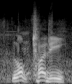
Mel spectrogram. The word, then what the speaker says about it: Loctudy: Hey, what do you pronounce this place? Loctudy. Loctudy. This place? Loctudy. Yes. Yeah, that's how you pronounce it.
